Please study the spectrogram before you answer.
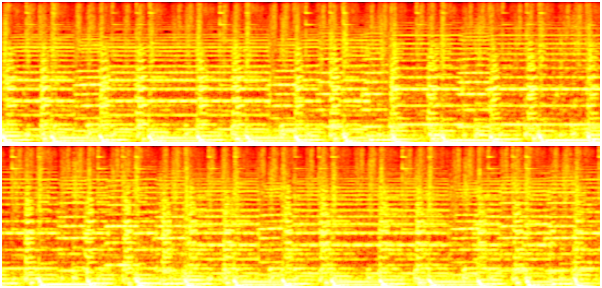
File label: calypso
